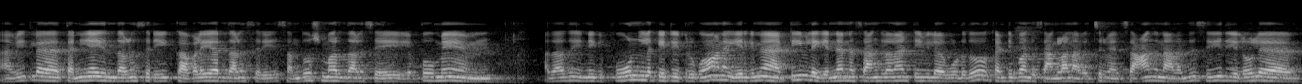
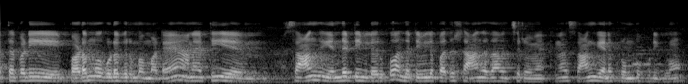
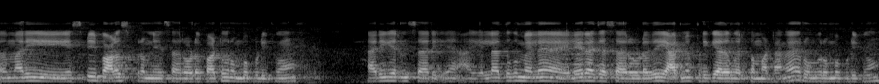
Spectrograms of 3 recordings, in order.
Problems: none marked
